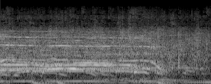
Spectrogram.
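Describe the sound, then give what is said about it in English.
An audience at a live show applauds and cheers for the person selling merch, a steady wash of clapping with mingled shouts and crowd voices that holds at an even loudness for about two seconds. “And, of course, a big round of applause for the lovely Lucinda Lusions, who's right over here taking care of merch for everybody.”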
